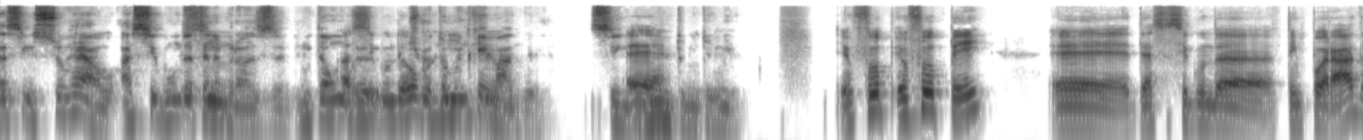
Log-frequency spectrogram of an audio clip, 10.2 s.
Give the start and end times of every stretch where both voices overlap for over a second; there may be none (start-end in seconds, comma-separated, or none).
2.5-4.0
